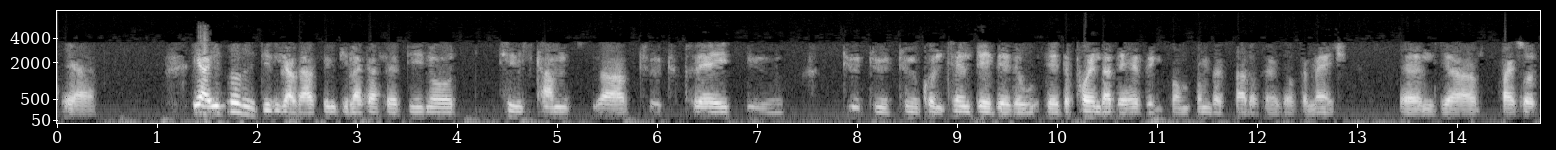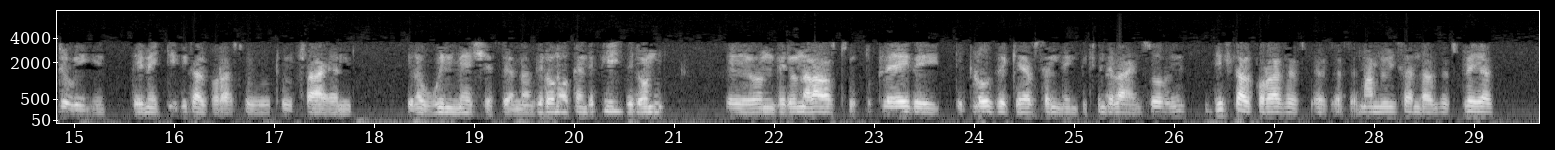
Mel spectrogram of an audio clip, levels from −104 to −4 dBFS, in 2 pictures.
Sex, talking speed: male, 195 wpm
